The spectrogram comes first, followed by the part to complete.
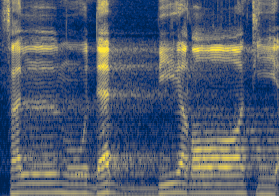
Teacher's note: huruf ba ini memiliki sifat syiddah kuat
